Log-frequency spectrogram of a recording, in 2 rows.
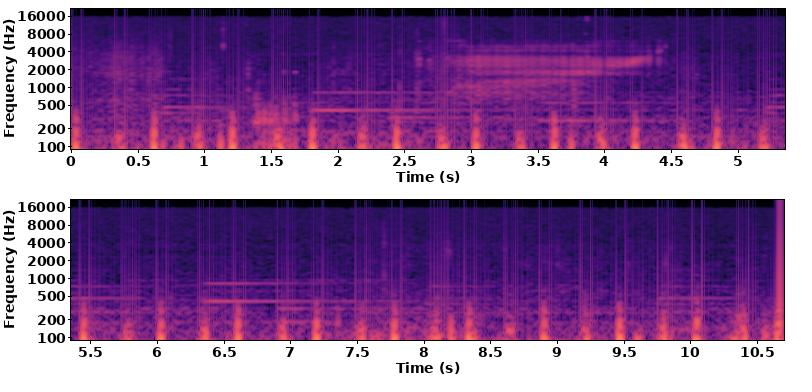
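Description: Loud, regular deep heartbeats at about 100 a minute with faint tones in the background; an ordinary heartbeat.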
